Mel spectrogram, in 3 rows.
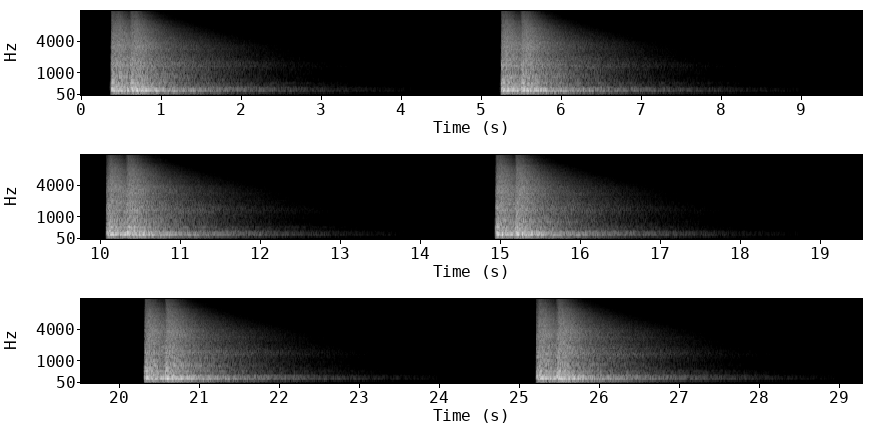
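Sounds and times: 
ensemble snare drum group: 0.4s - 1.7s, 5.3s - 6.6s, 10.1s - 11.3s, 15.0s - 16.3s, 20.3s - 21.6s, 25.2s - 26.6s.

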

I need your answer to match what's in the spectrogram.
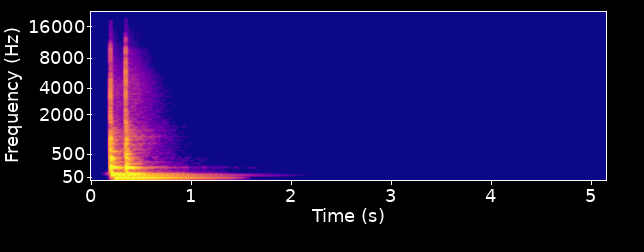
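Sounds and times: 
single drum hit with double soft beater near: 0.2s - 0.8s.

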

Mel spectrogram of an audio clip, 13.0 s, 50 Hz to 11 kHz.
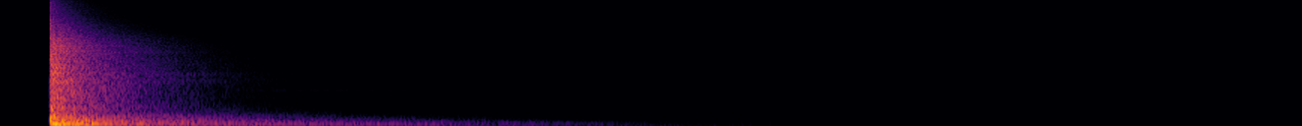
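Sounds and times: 
single 66 inch drum hit hard with a beater: 0.5s - 1.8s.

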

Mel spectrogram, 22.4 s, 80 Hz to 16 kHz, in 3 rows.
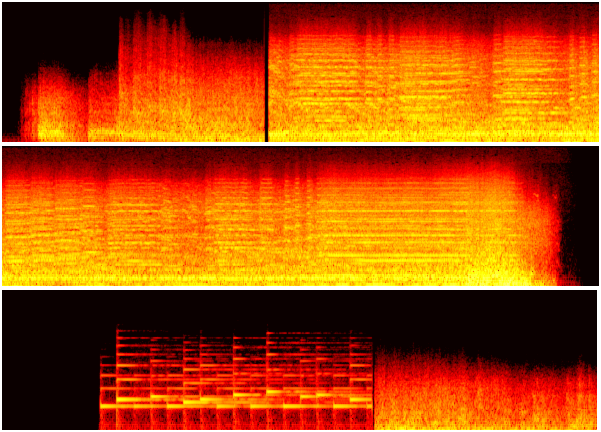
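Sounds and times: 
thunderstorm: 0.3s - 14.2s, 19.6s - 22.3s.

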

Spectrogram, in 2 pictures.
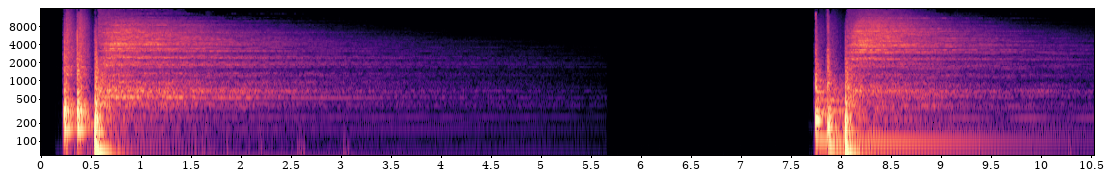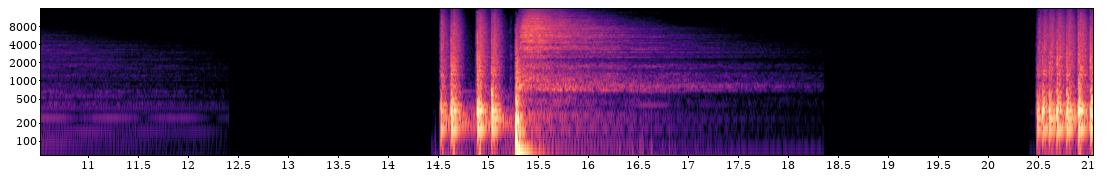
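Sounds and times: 
music: 0.2s - 5.4s, 7.8s - 12.3s, 14.5s - 18.4s, 20.5s - 21.0s
drum accents: 7.8s - 8.8s, 14.5s - 15.8s, 20.5s - 21.0s.

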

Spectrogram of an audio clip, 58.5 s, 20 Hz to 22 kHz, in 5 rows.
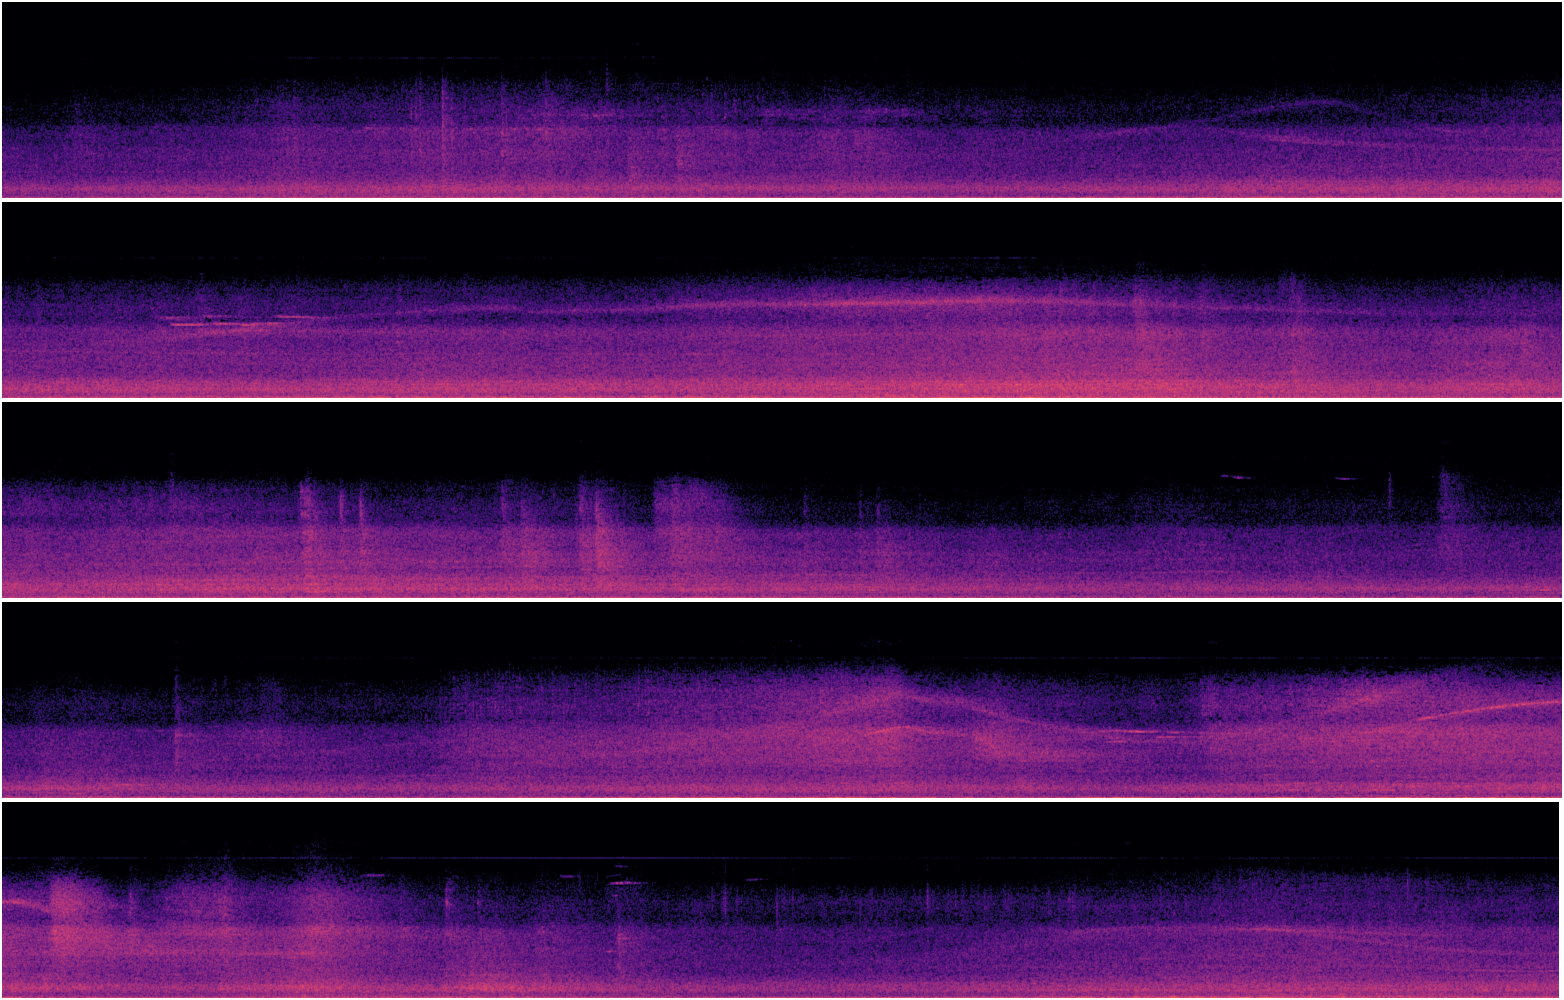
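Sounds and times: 
train: 0.0s - 58.4s.

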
